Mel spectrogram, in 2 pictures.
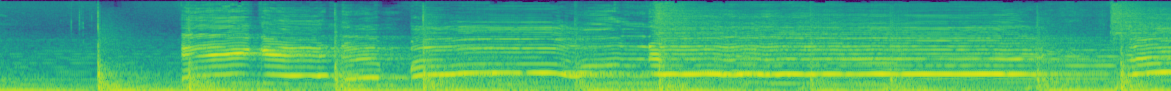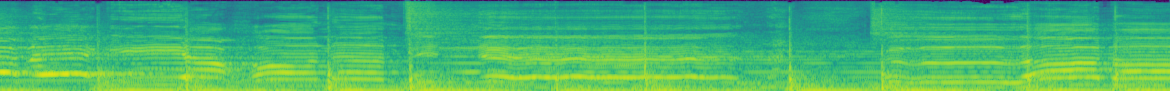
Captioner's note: In Mi’kmaq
